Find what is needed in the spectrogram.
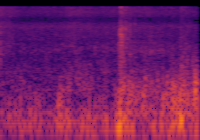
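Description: Wind buffeting a handheld phone's microphone outdoors: an uneven low rumbling noise with no clear tone.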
